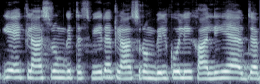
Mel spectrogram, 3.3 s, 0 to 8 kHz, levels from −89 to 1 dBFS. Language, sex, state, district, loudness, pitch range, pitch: Hindi, female, Delhi, New Delhi, -12 LUFS, 210-230 Hz, 220 Hz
